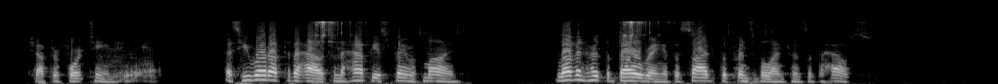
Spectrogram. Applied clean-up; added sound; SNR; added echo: neural mask model Resemble Enhance denoiser.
